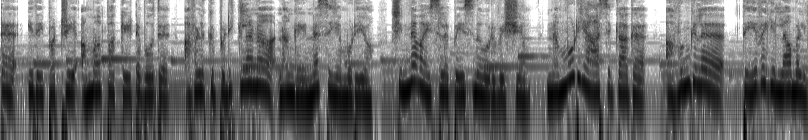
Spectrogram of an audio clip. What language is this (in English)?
Tamil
